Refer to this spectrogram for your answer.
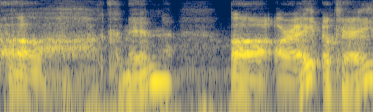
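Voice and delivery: low, very soft, hesitant welcome; retold shy fumbling; awkward, nervous. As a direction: mumble it softly like a nervous boy. Retold nervous young self at door.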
